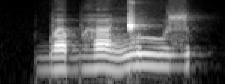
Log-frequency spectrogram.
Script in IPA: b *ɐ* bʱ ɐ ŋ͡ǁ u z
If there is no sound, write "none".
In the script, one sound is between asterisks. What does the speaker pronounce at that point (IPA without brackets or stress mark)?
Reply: ɐ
